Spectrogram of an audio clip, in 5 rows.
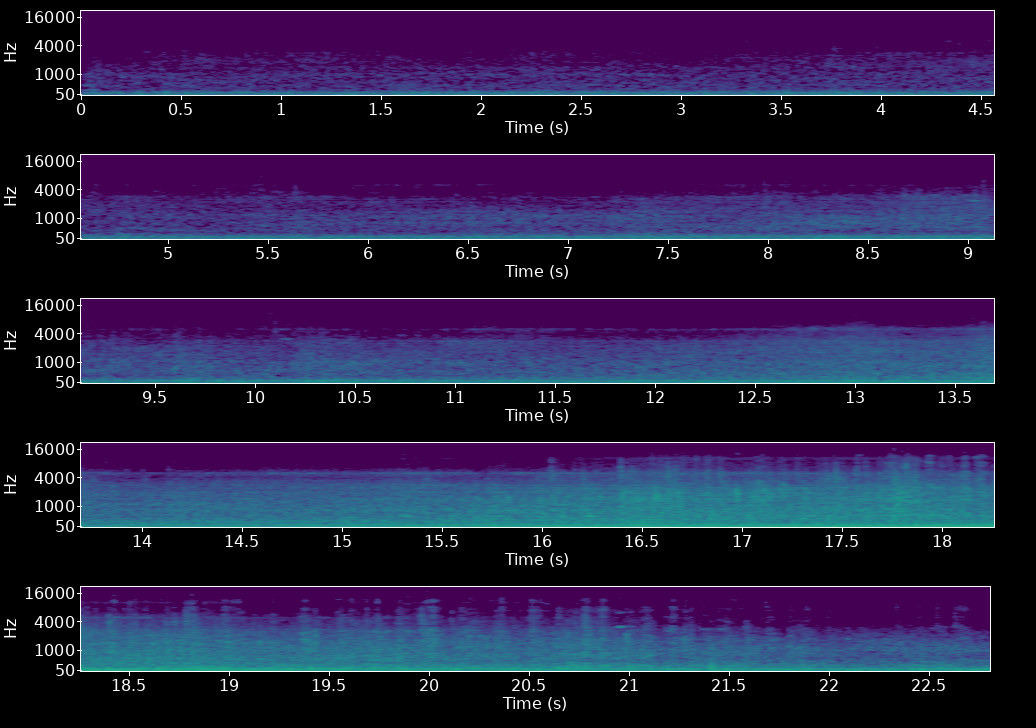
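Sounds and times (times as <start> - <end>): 
truck passing by from the right: 12.5 - 22.8.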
